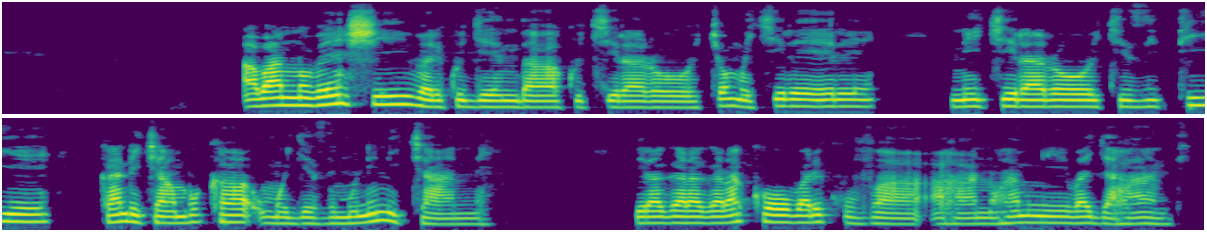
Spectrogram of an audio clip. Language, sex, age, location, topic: Kinyarwanda, male, 25-35, Nyagatare, government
